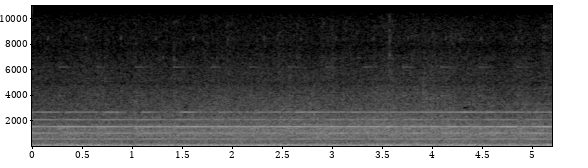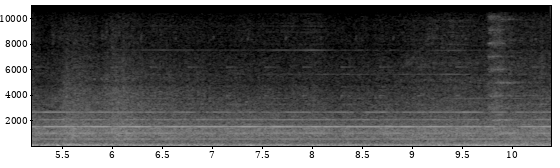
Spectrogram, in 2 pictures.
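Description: Autorack freight cars of a long train rolling past with a steady low rumble, joined by a steady high-pitched ringing tone that holds throughout.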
